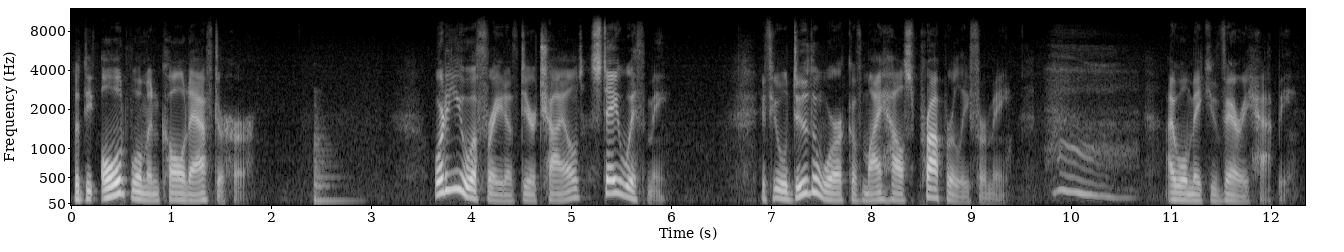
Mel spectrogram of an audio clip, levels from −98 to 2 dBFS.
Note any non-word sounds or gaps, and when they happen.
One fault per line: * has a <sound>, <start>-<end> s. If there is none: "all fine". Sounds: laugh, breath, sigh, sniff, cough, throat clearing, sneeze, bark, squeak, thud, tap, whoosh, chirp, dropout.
* has a tap, 2.4-3.0 s
* has a sigh, 9.7-10.7 s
